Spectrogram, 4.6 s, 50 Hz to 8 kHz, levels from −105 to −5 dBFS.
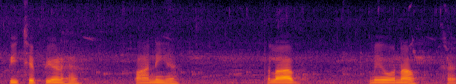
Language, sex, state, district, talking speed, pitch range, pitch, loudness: Hindi, male, Uttar Pradesh, Varanasi, 105 wpm, 120-135 Hz, 125 Hz, -37 LUFS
